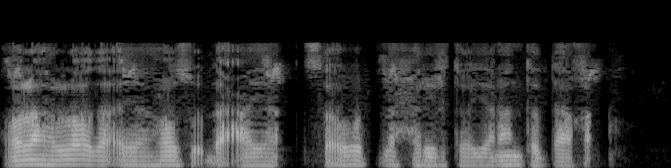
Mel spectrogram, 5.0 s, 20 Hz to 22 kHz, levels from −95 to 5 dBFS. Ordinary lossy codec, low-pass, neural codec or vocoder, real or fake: AAC, 24 kbps; 19.8 kHz; none; real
